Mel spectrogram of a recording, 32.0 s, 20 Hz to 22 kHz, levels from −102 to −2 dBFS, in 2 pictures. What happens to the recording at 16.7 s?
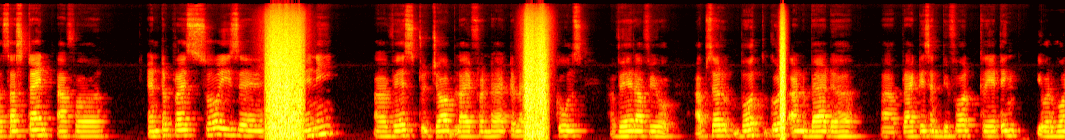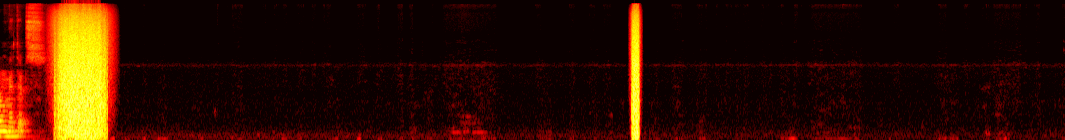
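The wireless microphone's FM radio link fades as reflected signals cancel, so receiver noise surges from 16.62 to 17.75 s. This wireless microphone noise hit sounds like a burst of static and swish lasting just over a second.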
